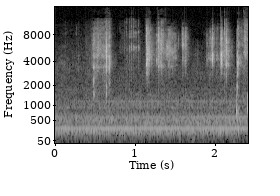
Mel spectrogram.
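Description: Small craft beads clicking and rattling against each other in quick clusters as they are handled and threaded, starting about half a second in.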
